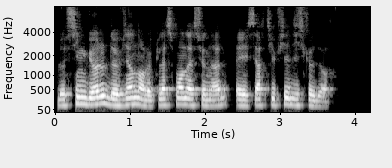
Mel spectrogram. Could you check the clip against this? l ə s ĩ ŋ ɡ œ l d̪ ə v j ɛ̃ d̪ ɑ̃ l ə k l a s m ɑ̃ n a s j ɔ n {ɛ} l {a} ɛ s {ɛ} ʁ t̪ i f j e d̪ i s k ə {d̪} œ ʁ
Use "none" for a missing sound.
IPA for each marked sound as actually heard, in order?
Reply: a, e, ɛ, d̪

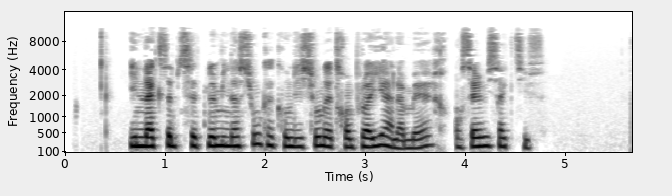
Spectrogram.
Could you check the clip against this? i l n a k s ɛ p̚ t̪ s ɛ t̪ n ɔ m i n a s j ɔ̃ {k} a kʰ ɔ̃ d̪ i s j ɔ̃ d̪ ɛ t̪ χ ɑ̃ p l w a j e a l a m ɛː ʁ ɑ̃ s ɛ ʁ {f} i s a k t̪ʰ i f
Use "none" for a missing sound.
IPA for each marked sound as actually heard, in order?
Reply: k, v

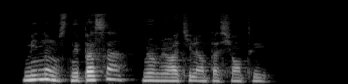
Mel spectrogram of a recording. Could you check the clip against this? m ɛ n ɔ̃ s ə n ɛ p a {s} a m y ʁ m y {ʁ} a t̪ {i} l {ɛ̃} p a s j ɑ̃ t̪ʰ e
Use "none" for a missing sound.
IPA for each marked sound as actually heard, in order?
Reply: s, ʁ, i, ɛ̃

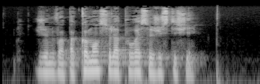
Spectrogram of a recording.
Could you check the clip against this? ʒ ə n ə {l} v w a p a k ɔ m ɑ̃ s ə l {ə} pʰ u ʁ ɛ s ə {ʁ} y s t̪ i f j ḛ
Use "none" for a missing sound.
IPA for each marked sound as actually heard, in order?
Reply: none, a, ʒ

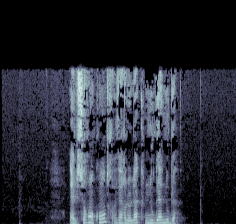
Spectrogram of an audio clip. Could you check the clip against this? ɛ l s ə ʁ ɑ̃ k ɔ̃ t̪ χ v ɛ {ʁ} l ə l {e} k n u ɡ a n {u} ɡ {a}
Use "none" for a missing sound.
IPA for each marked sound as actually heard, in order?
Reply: ʁ, a, u, a

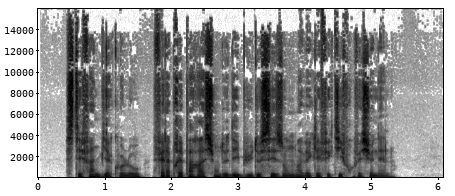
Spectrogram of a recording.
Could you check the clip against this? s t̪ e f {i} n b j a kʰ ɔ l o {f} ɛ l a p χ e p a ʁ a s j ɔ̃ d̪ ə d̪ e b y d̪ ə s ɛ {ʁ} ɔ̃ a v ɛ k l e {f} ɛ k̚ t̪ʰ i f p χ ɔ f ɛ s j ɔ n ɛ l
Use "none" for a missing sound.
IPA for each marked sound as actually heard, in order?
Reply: a, f, z, f

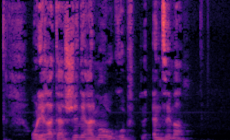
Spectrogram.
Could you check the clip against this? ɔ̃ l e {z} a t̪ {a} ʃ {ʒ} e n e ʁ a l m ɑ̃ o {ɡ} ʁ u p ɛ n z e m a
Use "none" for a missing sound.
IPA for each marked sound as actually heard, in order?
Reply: ʁ, a, ʒ, ɡ

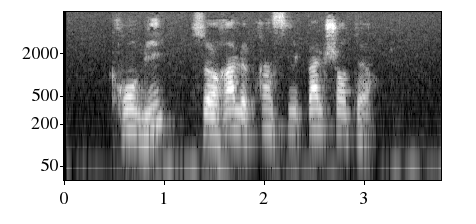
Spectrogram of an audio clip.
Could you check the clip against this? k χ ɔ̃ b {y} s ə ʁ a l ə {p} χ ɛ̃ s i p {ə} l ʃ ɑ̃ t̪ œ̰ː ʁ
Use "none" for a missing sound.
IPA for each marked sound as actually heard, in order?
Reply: i, p, a

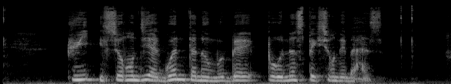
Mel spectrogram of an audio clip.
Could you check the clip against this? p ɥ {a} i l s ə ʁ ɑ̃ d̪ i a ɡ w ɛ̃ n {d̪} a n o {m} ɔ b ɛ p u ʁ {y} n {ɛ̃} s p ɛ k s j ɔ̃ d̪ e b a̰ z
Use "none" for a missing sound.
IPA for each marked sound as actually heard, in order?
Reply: i, t̪, m, y, ɛ̃

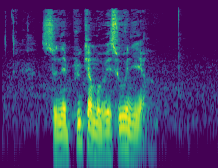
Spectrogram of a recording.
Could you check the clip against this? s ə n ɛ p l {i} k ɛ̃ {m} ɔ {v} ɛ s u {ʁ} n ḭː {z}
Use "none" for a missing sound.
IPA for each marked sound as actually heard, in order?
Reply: y, m, v, v, ʁ

